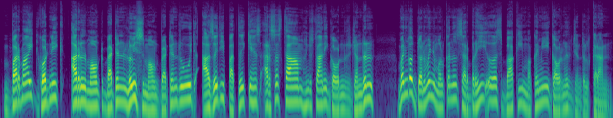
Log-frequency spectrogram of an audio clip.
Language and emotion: Kashmiri, neutral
